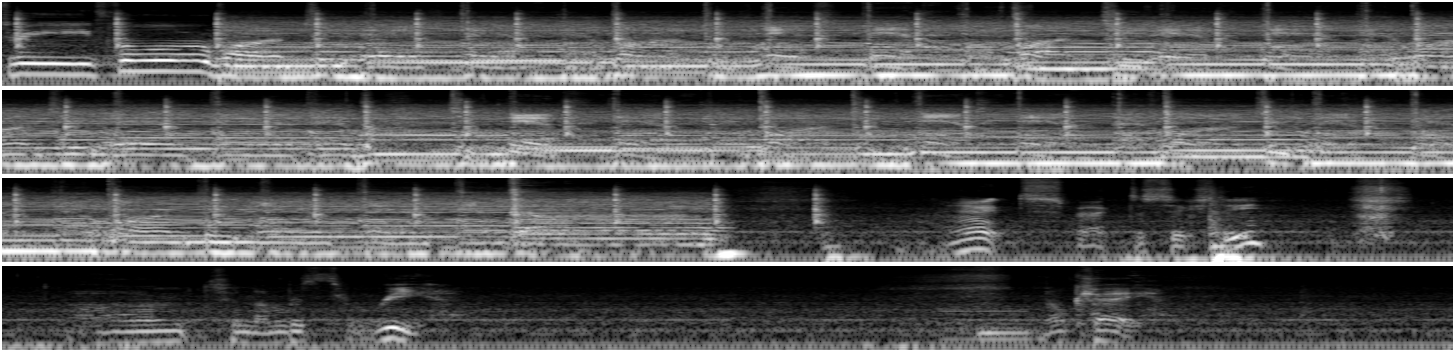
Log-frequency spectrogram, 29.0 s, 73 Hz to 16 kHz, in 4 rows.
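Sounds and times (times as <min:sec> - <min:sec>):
electric guitar strumming power chords: 0:00.0 - 0:18.4, 0:26.5 - 0:27.2.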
